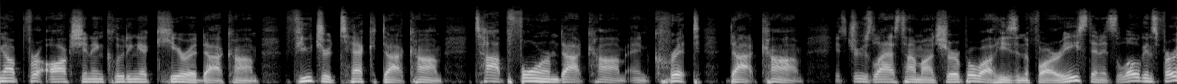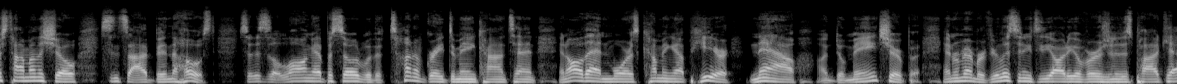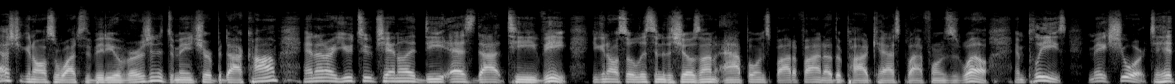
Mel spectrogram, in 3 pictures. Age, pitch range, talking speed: 30-49, 110-140 Hz, 190 wpm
